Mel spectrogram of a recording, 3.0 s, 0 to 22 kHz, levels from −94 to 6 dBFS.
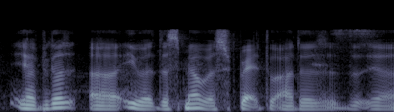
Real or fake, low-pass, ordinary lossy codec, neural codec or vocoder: real; 7.2 kHz; none; none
